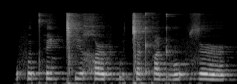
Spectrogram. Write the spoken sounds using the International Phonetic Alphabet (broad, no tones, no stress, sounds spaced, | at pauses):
f ə t̪ʰ ɛ ʎ ǀʰ i χ ə˞ f b ə ǀ ə ɖ q ɛ ɖʱ o f z ə˞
